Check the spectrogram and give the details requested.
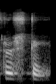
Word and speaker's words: Shrushti: pronounced as Ru so that is why the pronunciation goes STI so hereby the spelling sir so you are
